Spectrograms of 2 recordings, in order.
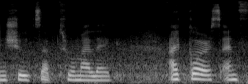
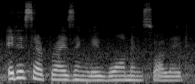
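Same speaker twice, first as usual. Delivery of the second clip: ordinary delivery, nothing marked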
